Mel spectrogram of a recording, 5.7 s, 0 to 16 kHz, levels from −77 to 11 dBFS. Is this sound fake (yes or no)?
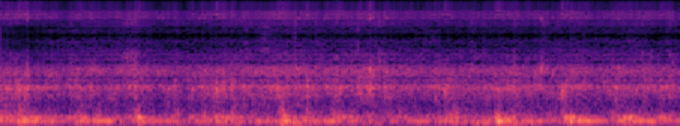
no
